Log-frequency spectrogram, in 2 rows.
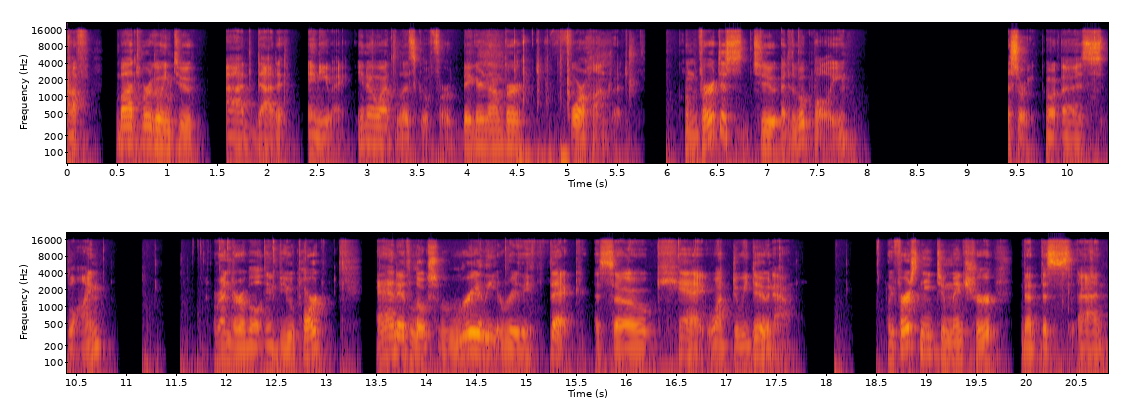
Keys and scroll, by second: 4.6 4, 4.8 Return, 20.4 Delete, 20.4 Return, 20.4 4.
